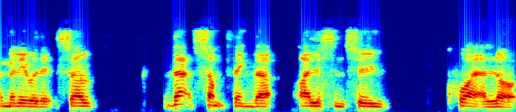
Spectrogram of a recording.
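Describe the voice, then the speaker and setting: In an English accent, a man speaks at a medium pitch and a moderate pace with monotone, flat intonation and long, frequent pauses. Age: 30s. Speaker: entrepreneur. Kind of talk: interview.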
